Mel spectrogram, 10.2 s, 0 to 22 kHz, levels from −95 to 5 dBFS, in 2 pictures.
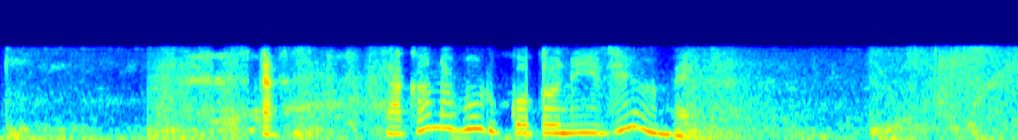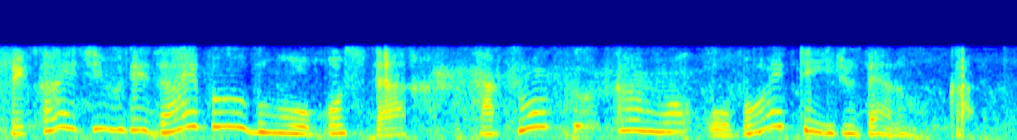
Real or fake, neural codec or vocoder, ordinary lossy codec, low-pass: fake; codec, 24 kHz, 0.9 kbps, WavTokenizer, medium speech release version 2; Opus, 24 kbps; 5.4 kHz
